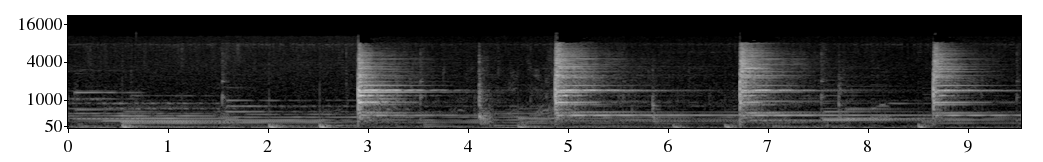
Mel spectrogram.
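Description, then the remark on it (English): A large church bell, the bell saved from the 1963 bombing of the 16th Street Baptist Church in Birmingham, is rung by participants, including a lifted child, at a Martin Luther King Jr. commemoration; four strong, evenly spaced strokes, each clang blooming bright and ringing down into a long, humming decay, with faint background noise. “Each of the participants ringing the bell, a child being lifted.”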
